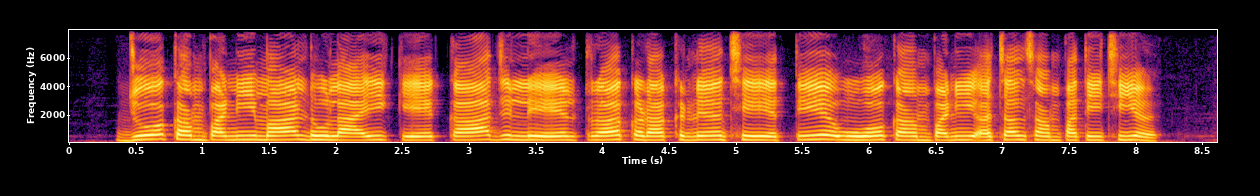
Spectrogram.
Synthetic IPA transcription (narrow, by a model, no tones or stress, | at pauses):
d͡ʒokəmpənimaɾɖʱulaikekad͡ʒlelʈɾəkɾəkʰnet͡ʃʰet̪euɦokəmpəniət͡ʃəlsəmpət̪ːit͡ʃʰijẽ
